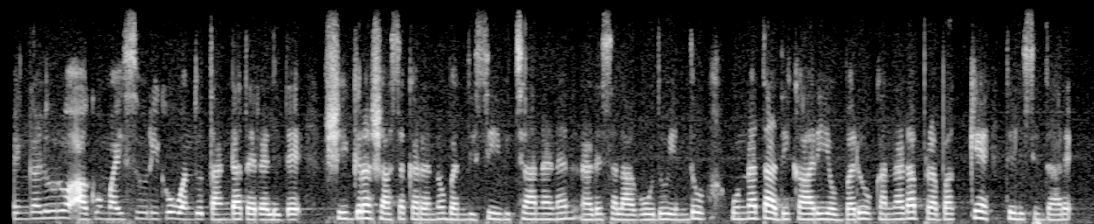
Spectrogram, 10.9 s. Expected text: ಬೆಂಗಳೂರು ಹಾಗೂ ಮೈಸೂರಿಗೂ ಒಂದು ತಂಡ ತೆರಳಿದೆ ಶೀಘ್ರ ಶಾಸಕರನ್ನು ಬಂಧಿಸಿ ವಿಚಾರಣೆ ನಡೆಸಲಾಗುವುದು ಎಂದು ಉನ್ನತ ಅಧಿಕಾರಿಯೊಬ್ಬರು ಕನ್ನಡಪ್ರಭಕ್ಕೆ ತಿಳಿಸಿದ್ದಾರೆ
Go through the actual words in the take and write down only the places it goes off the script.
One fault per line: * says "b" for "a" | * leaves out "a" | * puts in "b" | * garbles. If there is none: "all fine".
all fine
